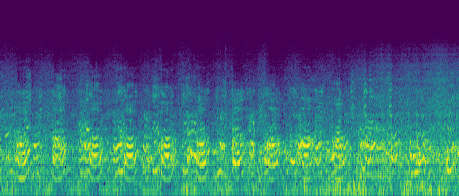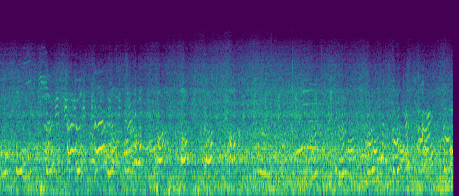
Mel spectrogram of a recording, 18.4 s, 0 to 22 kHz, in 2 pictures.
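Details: A crowd of California sea lions on a bluff at La Jolla, California, on 20 December 2013, barks and honks over each other nonstop, with surf in the background.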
